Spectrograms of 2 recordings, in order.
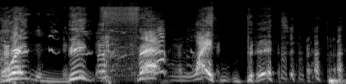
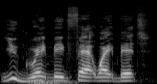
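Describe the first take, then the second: First: Each syllable is said separately, broken apart. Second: The words are said together in one flow.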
